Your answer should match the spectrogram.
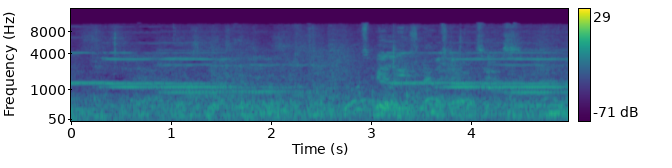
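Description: A parliament chamber bell rings without pause for the whole stretch, a steady, high, buzzing tone, while a low murmur of voices continues underneath.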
